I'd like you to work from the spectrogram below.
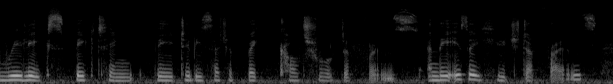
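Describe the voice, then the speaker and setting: With a South African accent, a woman talks at a moderate pace with hardly any pauses. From South Africa, Durban. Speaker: hospice counsellor. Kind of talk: interview. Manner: halting, many fillers.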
